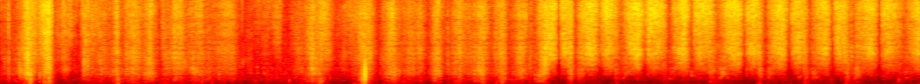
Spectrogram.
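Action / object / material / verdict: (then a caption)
scrape / cotton denim jacket / cotton denim / none. Fingertips and nails scratch and rub a light-wash cotton denim jacket worn on the body, working over the fabric on the chest and sleeve. Quiet, steady strokes of bright, dry scratching follow one another in a loose rhythm, each a short rasp over a soft, low fabric rustle.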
